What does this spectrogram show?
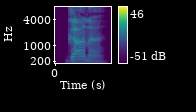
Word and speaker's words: gonna: Gonna is generally pronounced with the schwa.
